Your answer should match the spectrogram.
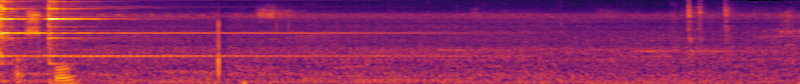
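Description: A piece of metal is struck once and rings like a small bell, fading away over about two and a half seconds, with a single click about a second in.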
